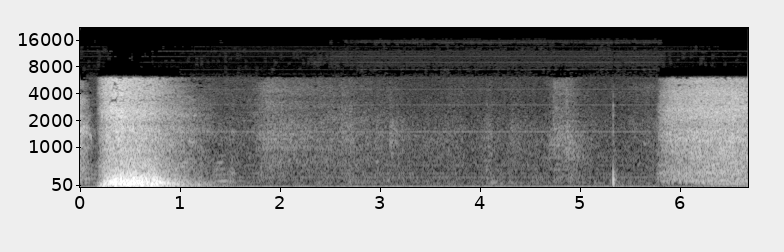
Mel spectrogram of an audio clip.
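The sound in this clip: Forceful exhales from a breathing exercise: a strong, noisy rush of breath at the start, then near-silence, then another forceful breath beginning just before the end.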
